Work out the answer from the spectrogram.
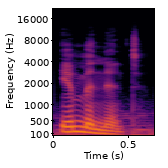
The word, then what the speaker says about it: immanent: don't make it clear, let me stress the term here is immanent with an A in the middle, not imminent with an I and not eminent with an E.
